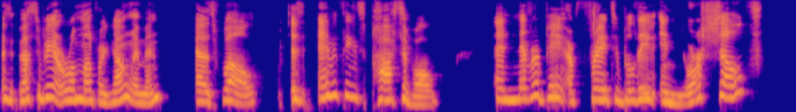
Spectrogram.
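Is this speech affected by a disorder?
Yes: Down syndrome; developmental disability.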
